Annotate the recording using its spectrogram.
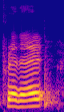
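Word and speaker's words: Fresnel: 이걸 이제 프레넬 계수, 이제 이런 것들을 프레넬 계수, 프레넬 이 S 묵음이에요. 프랑스 사람이라 프레넬 코에피션트.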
